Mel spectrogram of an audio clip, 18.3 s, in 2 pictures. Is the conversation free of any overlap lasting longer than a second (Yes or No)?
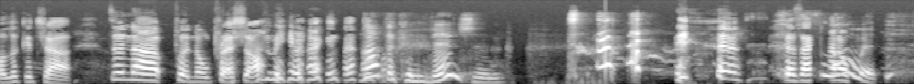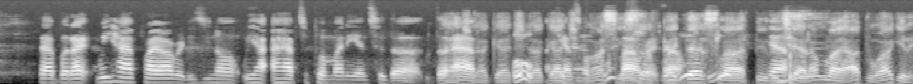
No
